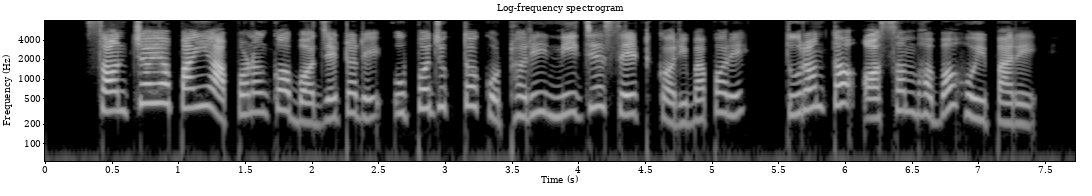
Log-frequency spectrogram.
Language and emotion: Odia, neutral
